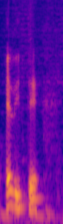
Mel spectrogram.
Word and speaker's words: Élite: Hablando de Dana Paola, pues resulta que bueno, la aparición de la cantante y actriz mexicana en el drama adolescente Elite. ¿Cómo se dice? ¿Elite o Élite? Es que los españoles pronuncian como va, ¿no? Élite.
